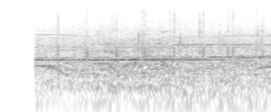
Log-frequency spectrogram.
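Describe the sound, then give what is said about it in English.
Democratic lawmakers in a legislative chamber burst into loud, sustained applause after a moment of silence as a measure passes, dense clapping with cheers and shouts mixed in. “The Democrats were the ones cheering for this particular passage as this went down.”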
